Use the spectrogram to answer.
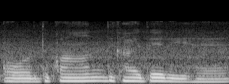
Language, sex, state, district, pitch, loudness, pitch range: Hindi, female, Haryana, Jhajjar, 150 Hz, -13 LUFS, 135-160 Hz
